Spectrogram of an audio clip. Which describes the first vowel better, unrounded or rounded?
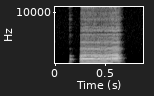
unrounded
